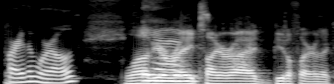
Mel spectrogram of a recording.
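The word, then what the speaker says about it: Ouray: It's so, and nobody can agree on how to pronounce it, but I call it Uray.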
